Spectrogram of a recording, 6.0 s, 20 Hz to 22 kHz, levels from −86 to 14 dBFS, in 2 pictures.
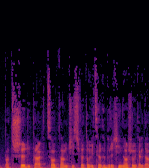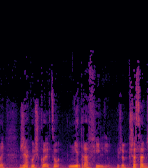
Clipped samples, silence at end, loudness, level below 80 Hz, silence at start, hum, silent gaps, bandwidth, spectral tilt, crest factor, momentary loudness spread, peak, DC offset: under 0.1%; 0 s; -27 LUFS; -56 dBFS; 0 s; none; none; 15 kHz; -5.5 dB/octave; 18 dB; 7 LU; -8 dBFS; under 0.1%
